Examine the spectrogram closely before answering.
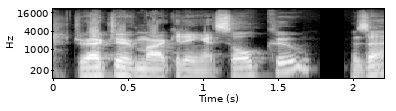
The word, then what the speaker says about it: Soulku: Uh Megan Gravit, director of marketing at Soul Coup.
